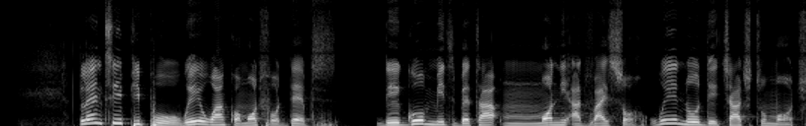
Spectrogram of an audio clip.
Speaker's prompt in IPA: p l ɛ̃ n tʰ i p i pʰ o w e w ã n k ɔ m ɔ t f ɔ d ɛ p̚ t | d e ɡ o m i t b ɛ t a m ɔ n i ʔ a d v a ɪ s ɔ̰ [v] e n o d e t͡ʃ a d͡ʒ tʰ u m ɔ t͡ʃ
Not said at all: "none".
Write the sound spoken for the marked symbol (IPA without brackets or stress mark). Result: w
